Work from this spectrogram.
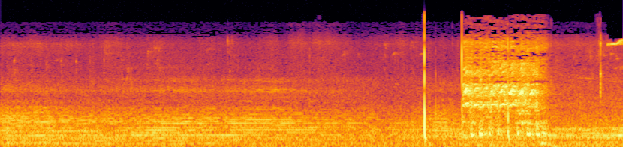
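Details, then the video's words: Horse giving a short, quavering whinny lasting about a second, heard after several seconds of steady low hum and a single sharp click; the hum continues faintly afterwards. "horse sounds"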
